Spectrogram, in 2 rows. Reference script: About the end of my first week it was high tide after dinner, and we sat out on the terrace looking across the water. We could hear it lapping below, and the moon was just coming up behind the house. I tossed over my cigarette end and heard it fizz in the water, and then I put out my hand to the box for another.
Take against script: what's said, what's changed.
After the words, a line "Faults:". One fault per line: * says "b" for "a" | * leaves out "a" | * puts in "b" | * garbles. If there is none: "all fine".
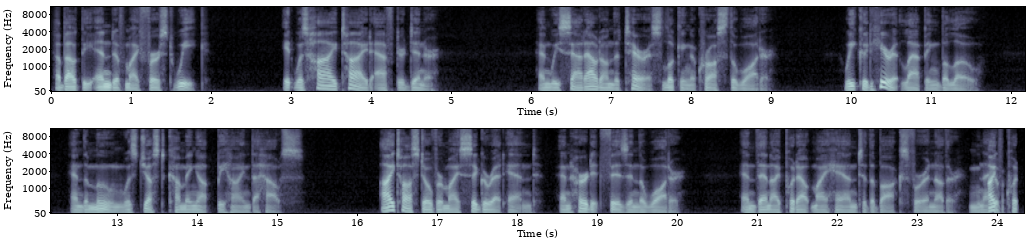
About the end of my first week it was high tide after dinner, and we sat out on the terrace looking across the water. We could hear it lapping below, and the moon was just coming up behind the house. I tossed over my cigarette end and heard it fizz in the water, and then I put out my hand to the box for another. [garbled]
Faults:
* garbles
